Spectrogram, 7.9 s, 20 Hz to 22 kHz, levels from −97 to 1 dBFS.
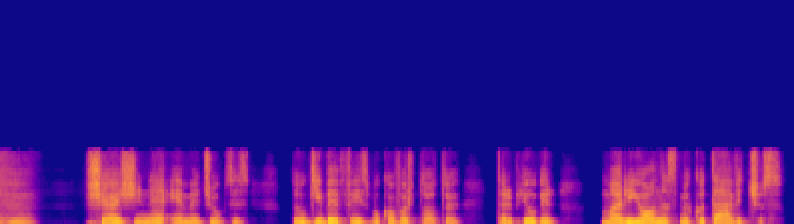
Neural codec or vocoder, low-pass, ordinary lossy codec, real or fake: codec, 16 kHz, about 1 kbps, DyCAST, with the encoder's durations; 7.2 kHz; MP3, 64 kbps; fake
